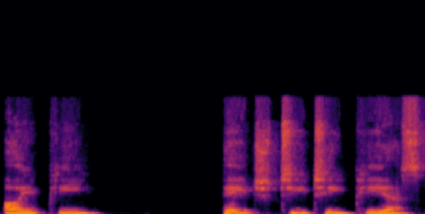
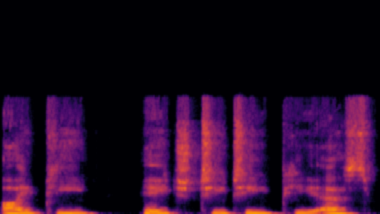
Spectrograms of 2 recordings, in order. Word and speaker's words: IP-HTTPS: will fall back to using IP HTTPS, pronounced IP over HTTPS.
